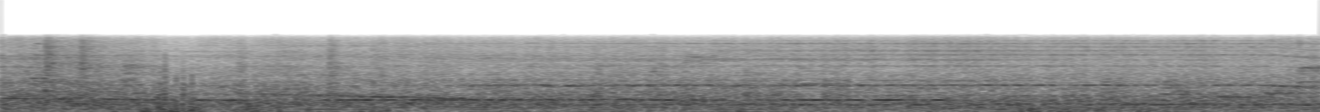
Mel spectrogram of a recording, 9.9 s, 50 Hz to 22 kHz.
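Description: New York City subway train on the 4 line rolling into the station past the platform and braking, with a steady rumble of wheels and a held whine. The whine cuts off as the train comes to a stop near the end.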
